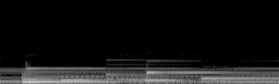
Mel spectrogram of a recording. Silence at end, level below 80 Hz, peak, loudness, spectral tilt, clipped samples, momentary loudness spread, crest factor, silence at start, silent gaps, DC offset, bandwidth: 0 s; -52 dBFS; -12 dBFS; -27 LUFS; -12.5 dB/octave; under 0.1%; 9 LU; 14 dB; 0 s; none; under 0.1%; 1.5 kHz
